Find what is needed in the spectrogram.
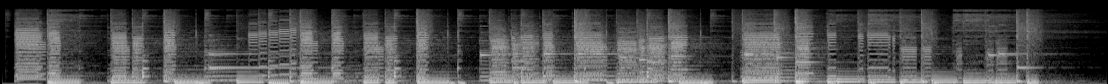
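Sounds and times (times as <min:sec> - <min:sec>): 
ballroom swing intro music: 0:00.0 - 0:10.6.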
